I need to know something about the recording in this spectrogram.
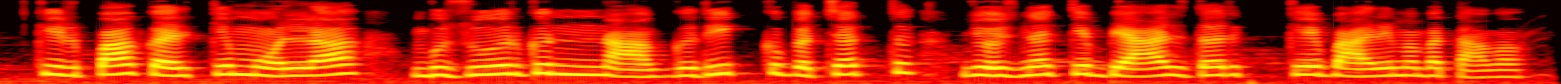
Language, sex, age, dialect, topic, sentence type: Chhattisgarhi, female, 60-100, Western/Budati/Khatahi, banking, statement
